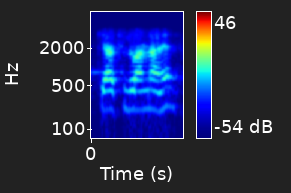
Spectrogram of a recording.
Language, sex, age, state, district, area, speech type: Hindi, female, 60+, Uttar Pradesh, Sitapur, rural, conversation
